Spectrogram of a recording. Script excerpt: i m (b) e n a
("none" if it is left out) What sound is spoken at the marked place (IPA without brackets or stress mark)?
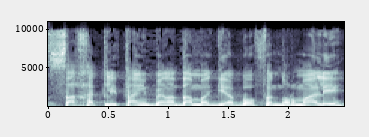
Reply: b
